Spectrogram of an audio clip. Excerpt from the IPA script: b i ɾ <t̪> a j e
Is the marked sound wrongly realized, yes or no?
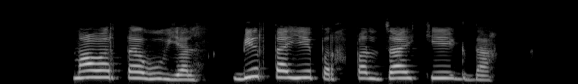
no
